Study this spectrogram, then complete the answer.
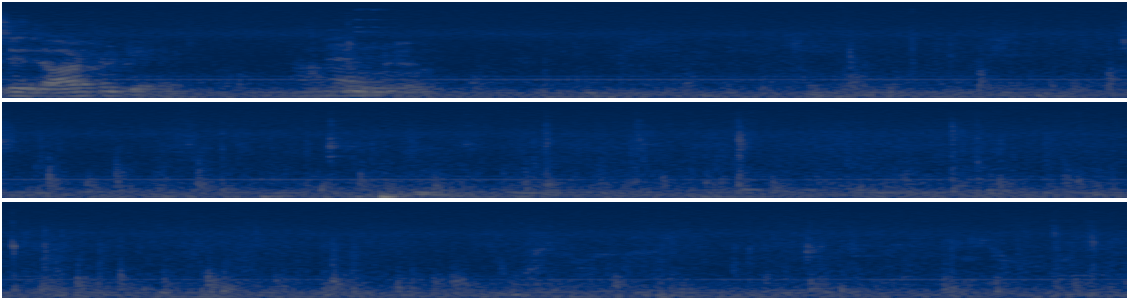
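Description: Footsteps shuffle softly across the floor.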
